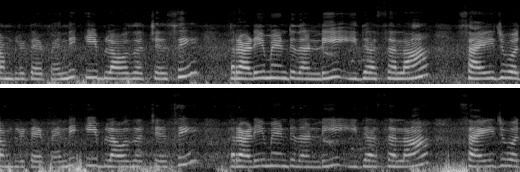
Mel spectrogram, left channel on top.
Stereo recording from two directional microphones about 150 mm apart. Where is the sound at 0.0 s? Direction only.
60° left (ahead or behind).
